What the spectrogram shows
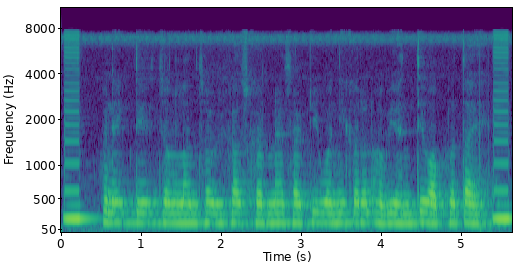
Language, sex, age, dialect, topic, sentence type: Marathi, male, 25-30, Varhadi, agriculture, statement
